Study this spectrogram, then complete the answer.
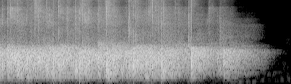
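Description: Audience applause at a Houdini user group meetup in Cologne, a dense run of clapping that holds steady and then tapers off and stops near the end.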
